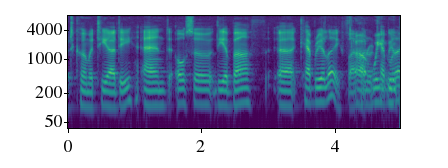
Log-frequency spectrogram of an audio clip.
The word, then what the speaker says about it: Abarth: the chance to drive the Toyota Corolla Hybrid, the Toyota Tacoma TRD, and also the Abarth Cabriolet, 500 We Cabriolet.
